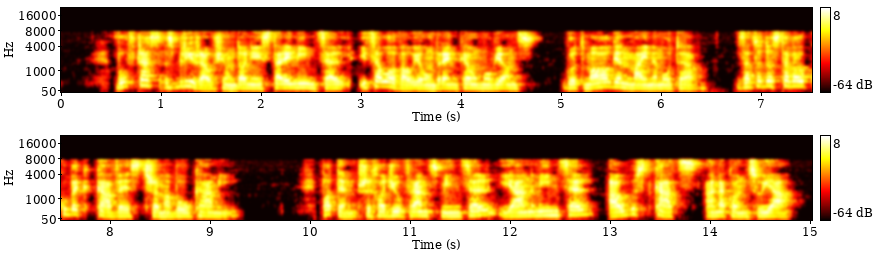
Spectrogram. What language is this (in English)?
Polish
